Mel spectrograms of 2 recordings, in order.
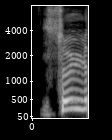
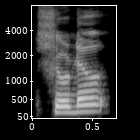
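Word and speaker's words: should: तो ये भाई सुल्ड, बुल्ड, कुल्ड नहीं है, ये क्या है, शुड, वुड, कुड।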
